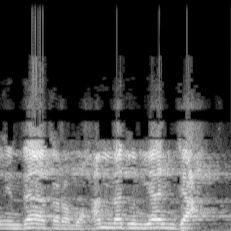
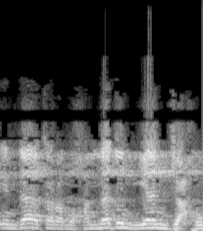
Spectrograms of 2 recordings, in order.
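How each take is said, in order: First: ينجح said yanjaḥ, with no final vowel; slow example with sukun ending ينجح; jussive ending. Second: ينجح said yanjaḥu, final u sounded; slow example with -u ending on ينجح; nominative ending. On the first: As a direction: stop ينجح on the bare ḥ. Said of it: "فيجوز الجزم ويجوز". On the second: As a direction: end ينجح on a clear damma. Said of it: "الرفع". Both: Shown as a demonstration.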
